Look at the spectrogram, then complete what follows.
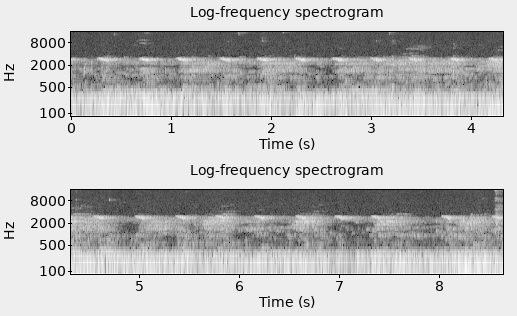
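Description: Faint chirping of crickets, a regular high chirp about two or three times a second, over near-silent room tone.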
